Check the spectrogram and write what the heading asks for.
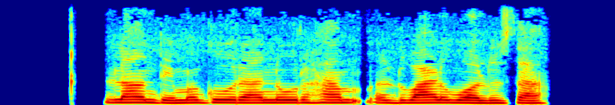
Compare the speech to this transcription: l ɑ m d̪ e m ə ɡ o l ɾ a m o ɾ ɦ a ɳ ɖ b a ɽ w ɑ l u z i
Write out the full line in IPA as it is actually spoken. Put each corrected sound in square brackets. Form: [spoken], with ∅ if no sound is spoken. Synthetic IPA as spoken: l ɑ [n] d̪ e m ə ɡ o [∅] ɾ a [n] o ɾ ɦ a [m] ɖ [w] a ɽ w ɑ l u z [a]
